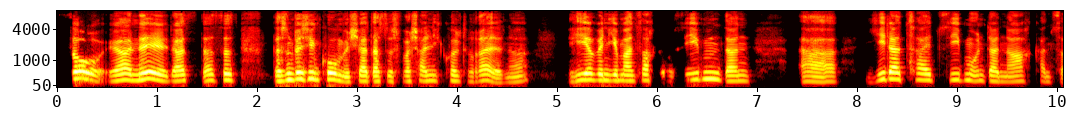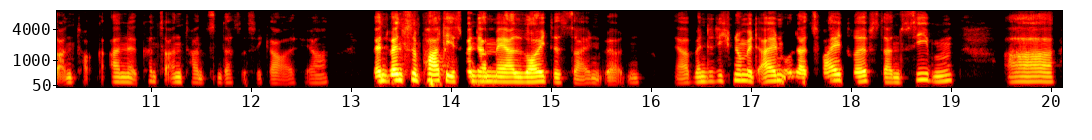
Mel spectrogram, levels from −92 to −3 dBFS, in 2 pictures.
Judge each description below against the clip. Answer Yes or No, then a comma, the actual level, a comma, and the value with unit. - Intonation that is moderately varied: Yes, average, 4.4 semitones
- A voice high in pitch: No, medium, 165 Hz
